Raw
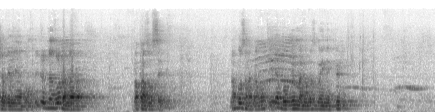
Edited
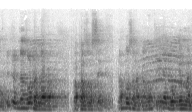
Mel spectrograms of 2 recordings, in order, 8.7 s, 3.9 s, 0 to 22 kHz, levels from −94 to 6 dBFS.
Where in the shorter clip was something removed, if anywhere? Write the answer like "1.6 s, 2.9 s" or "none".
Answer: 1.3 s, 2.2 s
